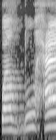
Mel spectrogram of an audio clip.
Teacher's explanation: Panjang 'ha' adalah dua harakat. Dan biarkan suara panjang itu lenyap ke udara.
